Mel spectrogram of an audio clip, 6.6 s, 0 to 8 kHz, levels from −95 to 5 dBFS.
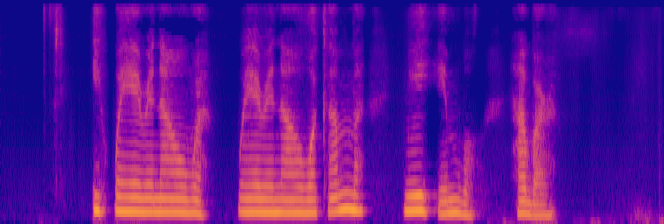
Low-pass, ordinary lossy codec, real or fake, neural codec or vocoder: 7.2 kHz; none; fake; codec, 16 kHz, 0.5 kbps, X-Codec, WavLM features, trained on Multilingual LibriSpeech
